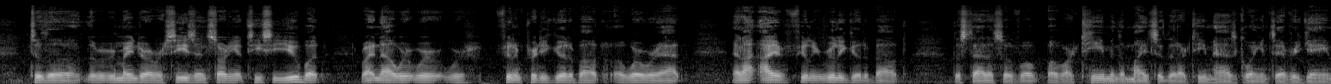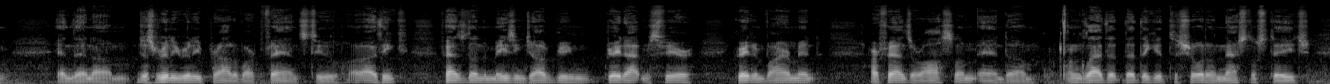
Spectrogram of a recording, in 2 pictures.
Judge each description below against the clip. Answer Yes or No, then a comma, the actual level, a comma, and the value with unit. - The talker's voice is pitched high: No, very low, 95 Hz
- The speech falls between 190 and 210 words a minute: Yes, fast, 205 wpm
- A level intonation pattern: Yes, narrow, 1.8 semitones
